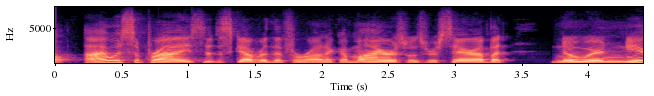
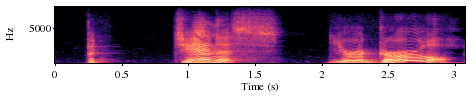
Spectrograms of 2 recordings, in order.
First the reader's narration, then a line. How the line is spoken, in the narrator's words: exclaimed Veronica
